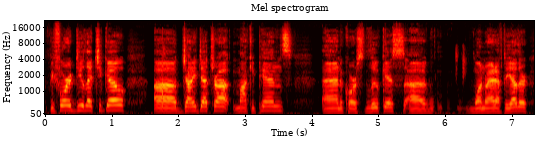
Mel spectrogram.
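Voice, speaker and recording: Higher-pitched male podcast host. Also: normal speed, a bit bright, clean tone, no room sound, clean studio sound. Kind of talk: casual podcast chat.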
